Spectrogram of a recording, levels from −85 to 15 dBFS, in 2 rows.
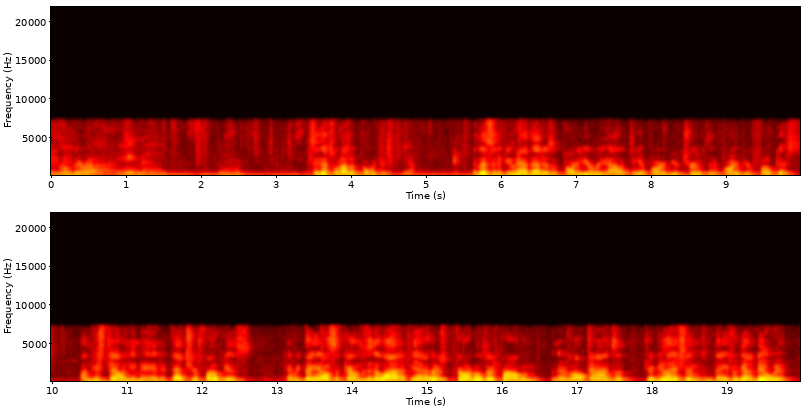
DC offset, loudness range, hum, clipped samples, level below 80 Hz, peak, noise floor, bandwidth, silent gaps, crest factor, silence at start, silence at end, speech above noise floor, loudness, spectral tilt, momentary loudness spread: under 0.1%; 7 LU; none; under 0.1%; -58 dBFS; -2 dBFS; -41 dBFS; 7.6 kHz; none; 20 dB; 0 s; 0.15 s; 20 dB; -21 LUFS; -6 dB/octave; 21 LU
